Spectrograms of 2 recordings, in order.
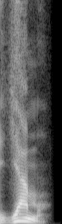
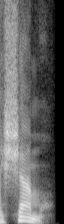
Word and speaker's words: llamo: En español, la doble L se pronuncia como una Y suave en muchos países. Me llamo. Pero en otros lugares, como Argentina o Uruguay, suena como SH. Me llamo.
